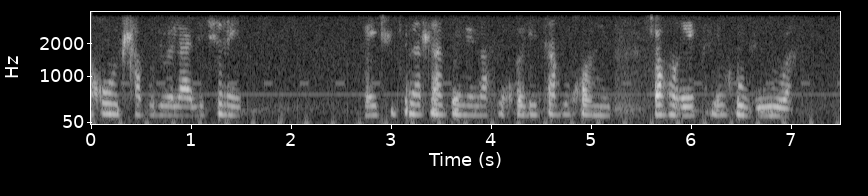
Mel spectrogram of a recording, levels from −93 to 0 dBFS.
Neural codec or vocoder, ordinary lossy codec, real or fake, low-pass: none; none; real; 3.6 kHz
